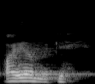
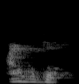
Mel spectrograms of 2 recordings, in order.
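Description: First: Said in the usual way. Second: Soft echo. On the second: Shown as a demonstration. Pastor repeats the same words.

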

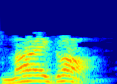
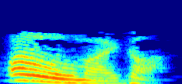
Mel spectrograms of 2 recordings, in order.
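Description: First: Said in the usual way. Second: "Oh" drawn out slow and lower, like a cry; slow anguished "Oh my God", leaning on "Oh"; emphasis on oh. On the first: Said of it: "In Matthew, it's". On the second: Shown as a demonstration. Preacher showing Mark's added cry, slow anguished emphasis. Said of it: "Giving emphasis".

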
